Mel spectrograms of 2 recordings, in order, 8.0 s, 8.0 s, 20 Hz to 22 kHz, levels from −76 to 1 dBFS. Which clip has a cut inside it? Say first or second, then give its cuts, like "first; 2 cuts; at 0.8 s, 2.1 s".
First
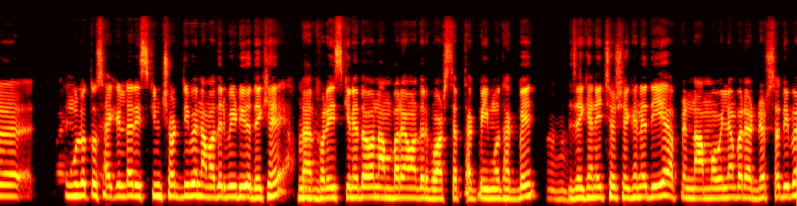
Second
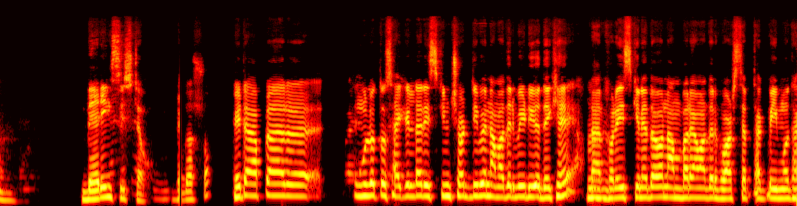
second; 1 cut; at 1.8 s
